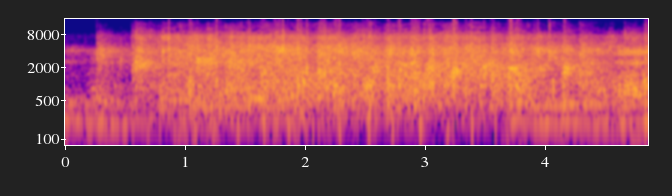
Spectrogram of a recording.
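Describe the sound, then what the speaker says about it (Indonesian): Crowd applause for a woman at an office meeting of a city manpower and industry department, a dense sustained wash of many hands clapping, loud and close, with some thumps and taps mixed in throughout. "Tepuk tangan dulu untuk Bu Nurul"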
